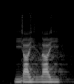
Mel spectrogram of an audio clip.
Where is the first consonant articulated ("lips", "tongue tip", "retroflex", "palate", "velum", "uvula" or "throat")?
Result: palate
